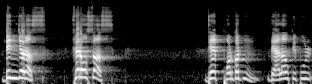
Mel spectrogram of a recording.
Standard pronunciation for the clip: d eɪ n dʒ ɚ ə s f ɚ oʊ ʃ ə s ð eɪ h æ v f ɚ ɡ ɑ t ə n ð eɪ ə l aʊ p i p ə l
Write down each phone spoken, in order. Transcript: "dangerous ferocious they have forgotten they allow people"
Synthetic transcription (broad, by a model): d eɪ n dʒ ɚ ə s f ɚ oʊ s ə s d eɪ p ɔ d ɡ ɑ t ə n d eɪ ə l aʊ p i p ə l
